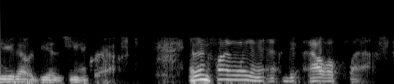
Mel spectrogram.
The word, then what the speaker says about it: xenograft: It's spelled with an X, xenograft, which is a graft from a different species.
